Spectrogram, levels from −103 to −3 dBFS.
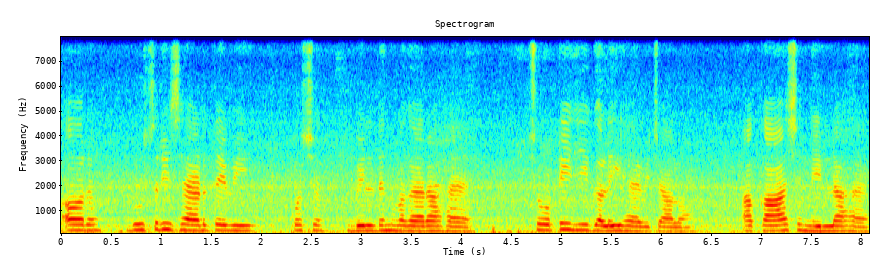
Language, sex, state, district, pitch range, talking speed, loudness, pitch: Punjabi, male, Punjab, Fazilka, 195-220 Hz, 125 wpm, -18 LUFS, 205 Hz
